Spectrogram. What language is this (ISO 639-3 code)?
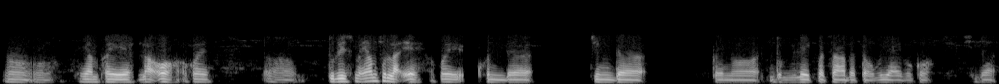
mni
